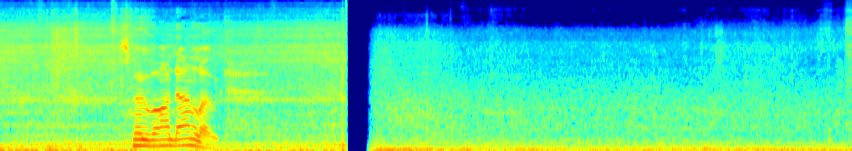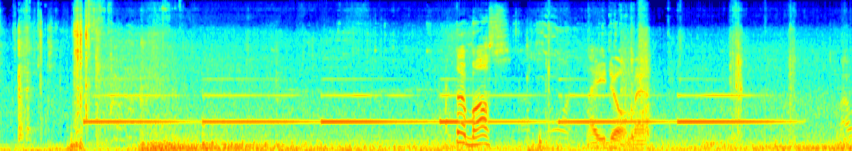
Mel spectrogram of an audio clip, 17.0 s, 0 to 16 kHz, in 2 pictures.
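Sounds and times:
electronic beeps: 0:09.4 - 0:16.6.

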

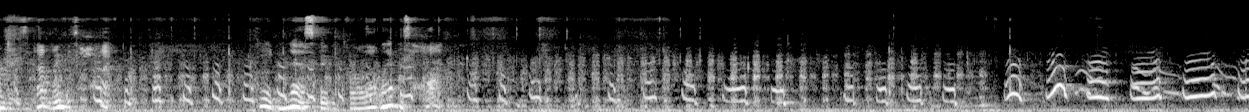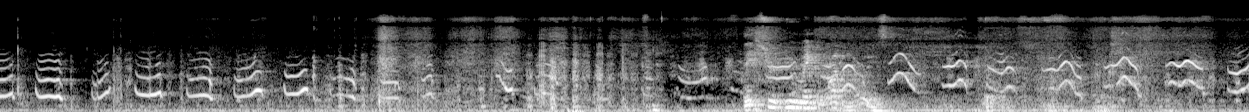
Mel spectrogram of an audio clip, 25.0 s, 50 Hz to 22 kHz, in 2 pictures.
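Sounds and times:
puppies crying and whining: 0:00.0 - 0:24.9.

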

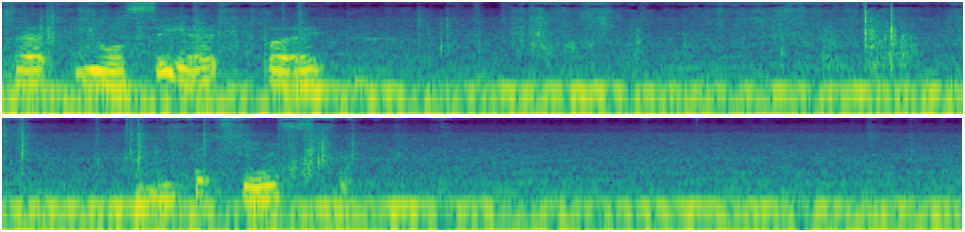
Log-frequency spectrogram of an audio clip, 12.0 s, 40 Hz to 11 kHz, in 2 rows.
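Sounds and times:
paper rustling: 0:00.0 - 0:08.8
low hum: 0:00.0 - 0:12.0.

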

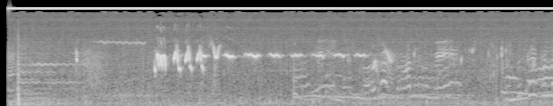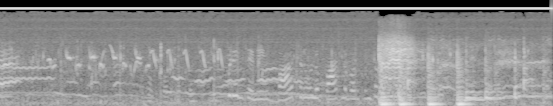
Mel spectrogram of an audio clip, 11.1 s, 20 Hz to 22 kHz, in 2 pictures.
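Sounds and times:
birds chirping: 0:00.1 - 0:11.0.

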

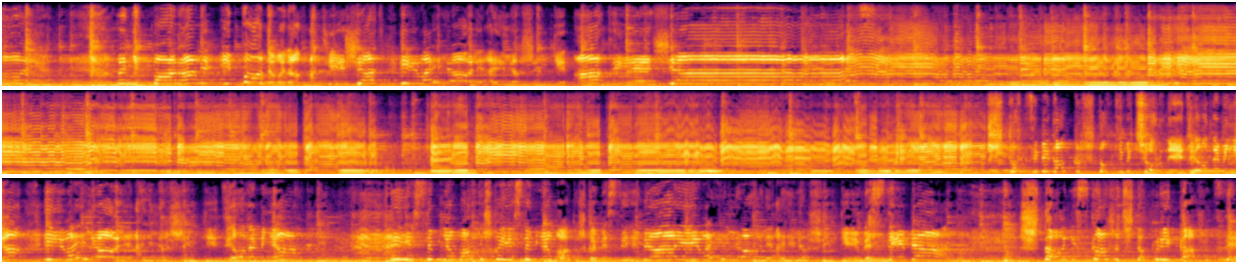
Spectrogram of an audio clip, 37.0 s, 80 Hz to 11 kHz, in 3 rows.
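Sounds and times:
acoustic guitar accompaniment: 0:00.0 - 0:37.0
saxophone playing a melody: 0:07.1 - 0:22.9.

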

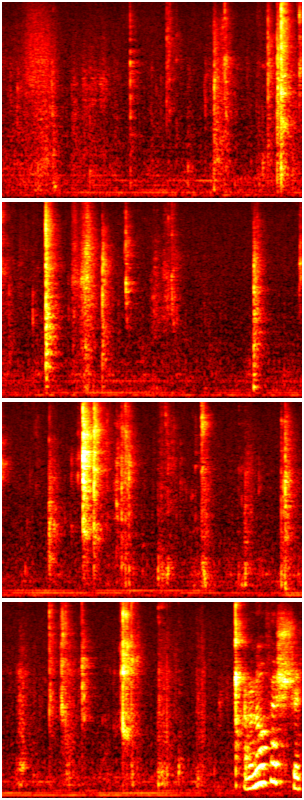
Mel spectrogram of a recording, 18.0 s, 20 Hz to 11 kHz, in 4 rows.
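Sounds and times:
crunching and chewing chips: 0:01.2 - 0:07.3, 0:08.3 - 0:17.2.

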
